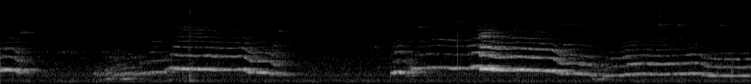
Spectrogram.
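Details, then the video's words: Singing retriever, a pet dog howling of its own accord: long mournful tones that climb then fall in stepped glides, two main phrases separated by a short silence, ending in a lower, drawn-out note. "Singing dog"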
